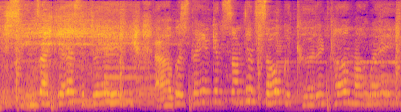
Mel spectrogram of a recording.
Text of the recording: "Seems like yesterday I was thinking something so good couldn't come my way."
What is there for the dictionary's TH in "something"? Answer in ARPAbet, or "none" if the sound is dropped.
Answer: T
